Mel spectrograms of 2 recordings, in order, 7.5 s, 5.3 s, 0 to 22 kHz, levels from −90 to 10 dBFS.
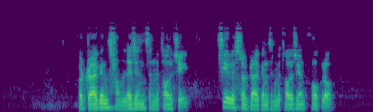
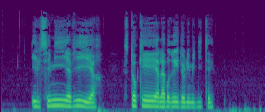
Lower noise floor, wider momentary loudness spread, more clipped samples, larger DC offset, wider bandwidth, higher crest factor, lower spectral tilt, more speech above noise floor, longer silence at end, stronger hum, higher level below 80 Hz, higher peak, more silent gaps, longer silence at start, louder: first, -79 dBFS vs -53 dBFS; about the same, 10 LU vs 12 LU; neither; neither; second, 9.4 kHz vs 14 kHz; about the same, 20 dB vs 18 dB; about the same, -4.5 dB/octave vs -5.5 dB/octave; first, 59 dB vs 35 dB; first, 0.85 s vs 0.1 s; neither; about the same, -46 dBFS vs -46 dBFS; about the same, -2 dBFS vs -4 dBFS; neither; first, 1.6 s vs 0.65 s; about the same, -20 LUFS vs -19 LUFS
